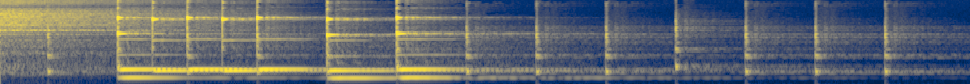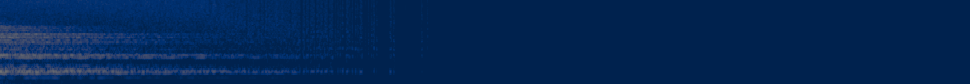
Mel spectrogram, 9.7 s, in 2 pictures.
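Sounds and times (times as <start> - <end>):
marimba: 0.6 - 3.1.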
